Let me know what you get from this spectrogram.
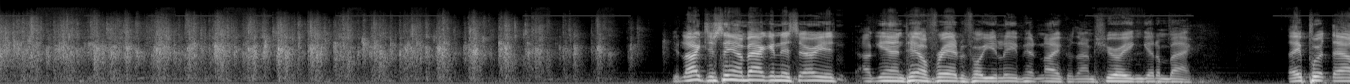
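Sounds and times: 
audience applause: 0:00.0 - 0:06.5
speech: 0:06.7 - 0:12.0, 0:12.9 - 0:13.4.

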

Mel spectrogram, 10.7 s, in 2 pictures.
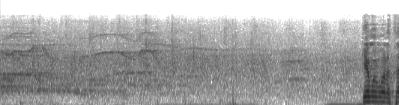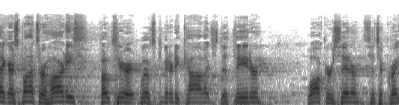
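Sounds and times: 
festival crowd applauding: 0:00.0 - 0:05.9
speech: 0:04.8 - 0:10.6.

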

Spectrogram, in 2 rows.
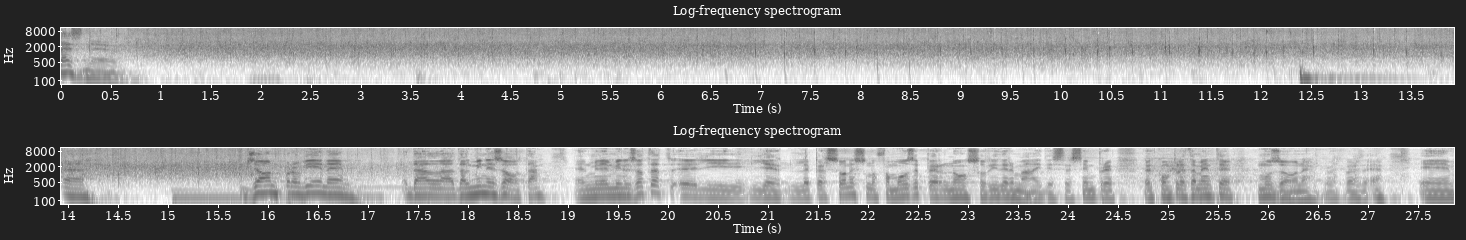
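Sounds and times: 
speech: 0:00.0 - 0:00.8, 0:14.0 - 0:14.4, 0:15.8 - 0:27.8
audience applause welcoming guest: 0:00.0 - 0:17.7
faint tonal sounds: 0:12.4 - 0:18.3.

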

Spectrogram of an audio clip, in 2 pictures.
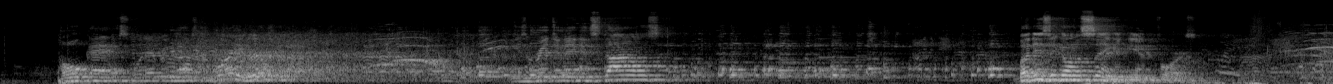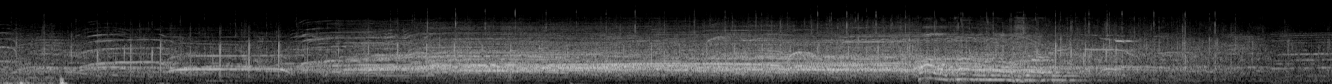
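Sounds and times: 
speech: 0:00.6 - 0:03.1, 0:04.8 - 0:06.9, 0:10.2 - 0:12.0
laughter: 0:01.2 - 0:15.0
spontaneous burst of applause: 0:02.0 - 0:05.4, 0:12.5 - 0:26.6.

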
